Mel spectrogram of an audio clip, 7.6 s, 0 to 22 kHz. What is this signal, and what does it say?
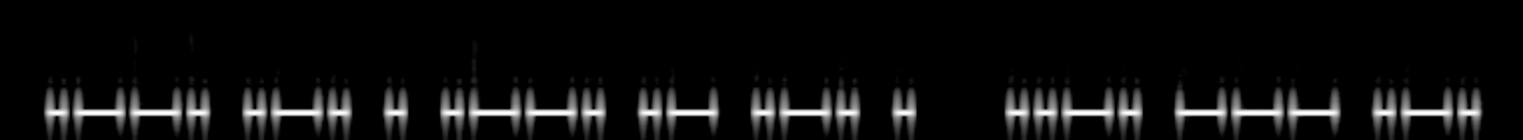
Morse code, heard as a keyed tone, about 17 wpm, 700 Hz. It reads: PREPARE FOR
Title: Sentences from Top 1200 Words 17wpm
